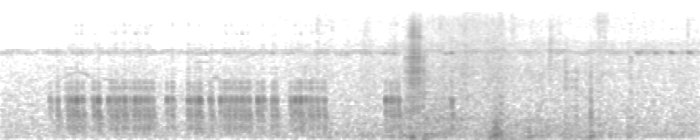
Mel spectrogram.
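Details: Female Montagu's harrier begging food from the male at first light, perched on a stone between cereal farms in her breeding territory: rapid, reedy chattering in two bursts over about three seconds, over a steady high insect whine.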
